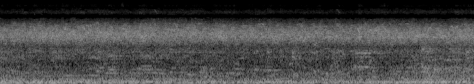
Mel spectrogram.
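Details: A huge flock of sparrows beside a highway in Jharkhand, near Ranchi and Jamshedpur, makes a dense, unbroken wash of high chirping over a low rumble, likely traffic.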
